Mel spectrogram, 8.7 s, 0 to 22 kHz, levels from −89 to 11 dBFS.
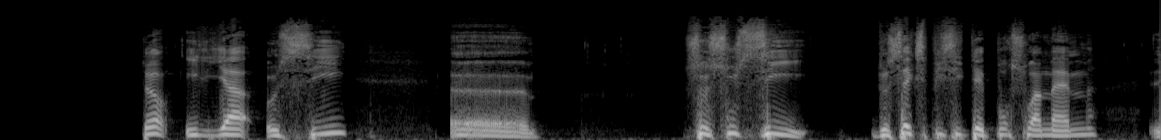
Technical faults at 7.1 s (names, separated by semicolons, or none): none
